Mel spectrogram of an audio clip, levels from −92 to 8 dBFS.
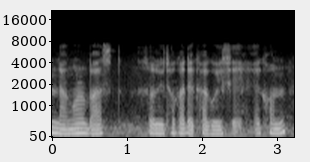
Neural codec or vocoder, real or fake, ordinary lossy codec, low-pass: none; real; none; 7.2 kHz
